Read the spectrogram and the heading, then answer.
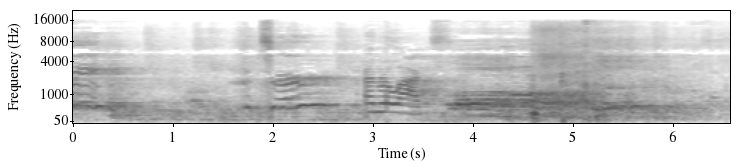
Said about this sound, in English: That was quite the groan. What a bunch of cats. No, it was brutal. So they were doing a glute exercise, which is a leg extension one, and they battled through it.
